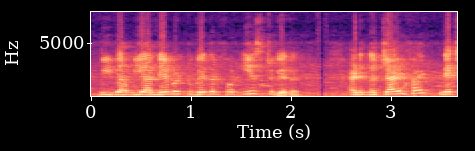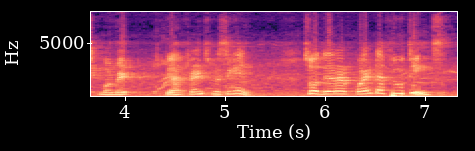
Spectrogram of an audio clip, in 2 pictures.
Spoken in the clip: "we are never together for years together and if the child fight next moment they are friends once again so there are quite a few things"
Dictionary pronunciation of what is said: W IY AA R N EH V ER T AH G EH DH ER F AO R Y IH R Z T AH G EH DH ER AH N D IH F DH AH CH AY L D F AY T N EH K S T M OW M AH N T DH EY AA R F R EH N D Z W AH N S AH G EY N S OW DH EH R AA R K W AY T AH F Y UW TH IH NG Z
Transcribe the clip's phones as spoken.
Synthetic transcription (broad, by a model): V IY AA R N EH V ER T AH G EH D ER F AO R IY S T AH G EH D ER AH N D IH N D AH CH AY L D F AY T N EH K S T M OW M AH N T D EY AA R F R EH N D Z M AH S AH G EY N S OW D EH R AA R K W AY T AH F Y UW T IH NG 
